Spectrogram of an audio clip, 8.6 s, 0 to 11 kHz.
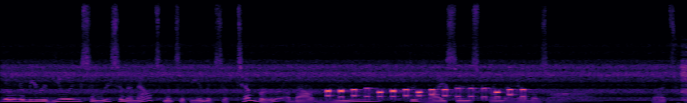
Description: DTMF, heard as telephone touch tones, dialled by machine, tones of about 50 ms, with a squelch burst at the end and speech in English. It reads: 829B4597#9BBA1#6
